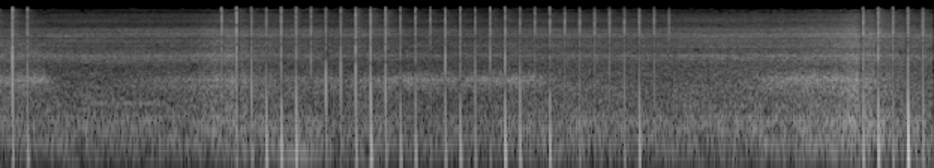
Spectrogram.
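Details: Eighth laser tattoo removal session on a dark-outlined peace sign tattoo: rapid sharp snapping clicks, roughly three per second, over a steady hiss as laser pulses fire on skin.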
